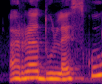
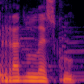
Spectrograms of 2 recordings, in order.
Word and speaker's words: Radulescu: How do you pronounce your surname? Radulescu. Radulescu.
